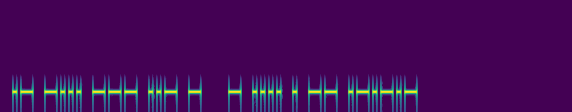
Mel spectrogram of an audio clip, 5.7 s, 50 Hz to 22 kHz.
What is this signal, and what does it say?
Morse code, heard as a keyed tone, about 30 wpm, 700 Hz. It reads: ABOUT THEM.
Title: Sentences from Top 800 Words 30wpm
